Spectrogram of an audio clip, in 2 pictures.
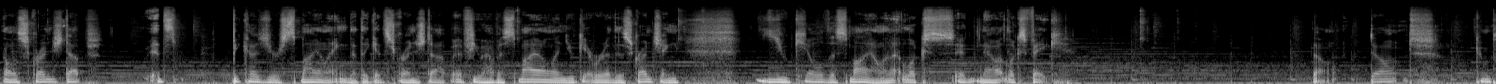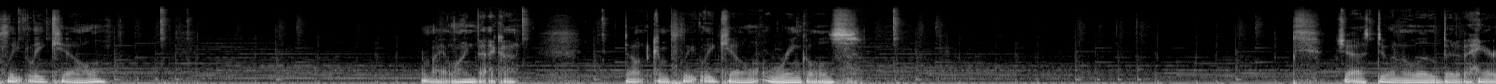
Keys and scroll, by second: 11.8 alt+space.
